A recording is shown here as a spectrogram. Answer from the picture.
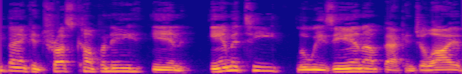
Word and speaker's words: Amite: and Trust Company in Amity, Louisiana, back in July of 1926. Amity, A-M-I-T-E. Maybe it's pronounced Amite, but surely it's Amity, which means surely it's Amite.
